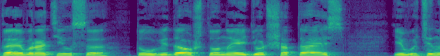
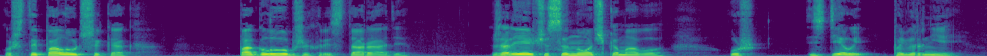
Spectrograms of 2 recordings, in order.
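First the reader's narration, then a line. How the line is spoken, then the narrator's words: Quiet, ashamed pleading. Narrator (Russian): тихо, стыдливо попросила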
